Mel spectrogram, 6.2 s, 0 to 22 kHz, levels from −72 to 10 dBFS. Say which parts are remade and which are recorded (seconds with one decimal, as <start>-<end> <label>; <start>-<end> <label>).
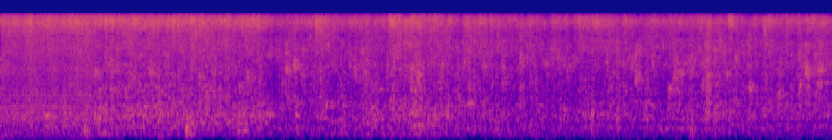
0.0-0.7 remade; 0.7-6.2 recorded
